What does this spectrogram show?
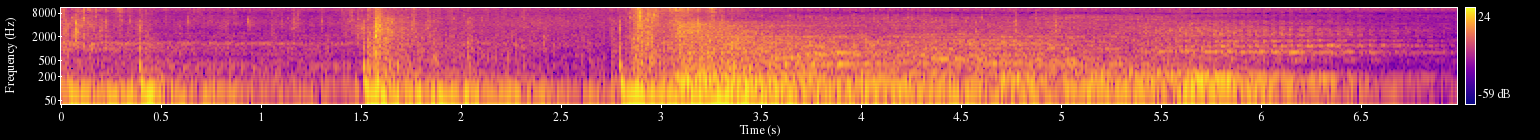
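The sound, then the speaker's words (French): Two heavy, booming footsteps thud a second or so apart, then a huge, deep Tyrannosaurus rex roar rumbles loudly and steadily for several seconds before fading slightly at the end. “Son cri ressemble à un hurlement. Je n'ai jamais rien entendu d'aussi fort et puissant.”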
